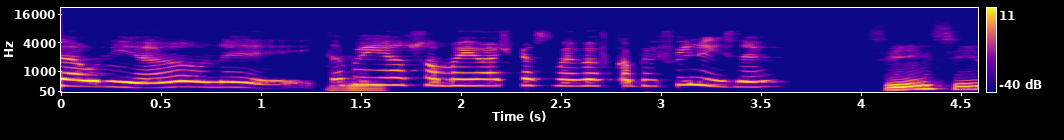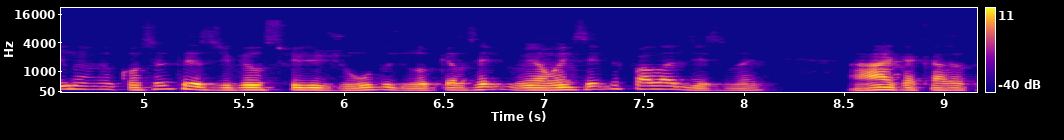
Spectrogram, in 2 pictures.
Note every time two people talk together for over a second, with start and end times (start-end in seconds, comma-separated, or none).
none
